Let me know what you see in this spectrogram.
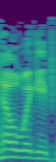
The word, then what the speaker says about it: Helwege: As if Helwig, W-I-G. No, and the E is at the end, but the E is silent, keeps its peace. Pastor John Helwege, pastor of Emmaus Lutheran Church in St. Louis, thanks for coming by.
